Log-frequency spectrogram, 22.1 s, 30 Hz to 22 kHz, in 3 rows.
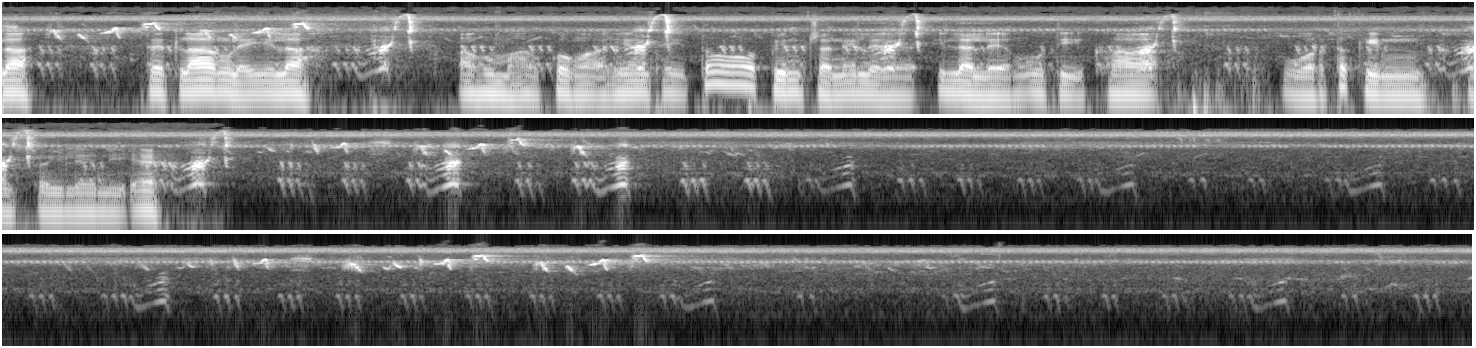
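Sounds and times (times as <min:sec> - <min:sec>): bird chirping calls: 0:00.0 - 0:11.2
pheasants clucking: 0:00.0 - 0:13.0
high insect drone: 0:00.0 - 0:22.0.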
